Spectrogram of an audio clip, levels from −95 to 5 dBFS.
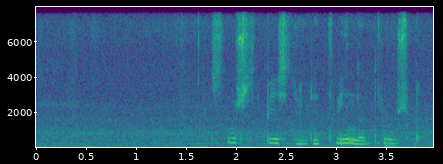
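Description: Speech over a call path, band-limited at 8 kHz in a way that fits G.722 at 64 kbps, with room noise about 25 dB below the speech and no faults audible.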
